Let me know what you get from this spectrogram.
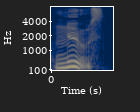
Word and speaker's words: news: 同样也是注意这个 new 这个词在美音中呢，我们可能不用读出来这个 e 这个半元音在里边，就直接是接长音 u，就是 new 就行了。比如说新闻，在美音中呢，我们就读作 news。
